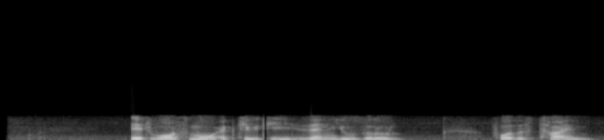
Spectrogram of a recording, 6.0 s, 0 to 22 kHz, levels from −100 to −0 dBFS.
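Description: Speech over a G.711 telephone line, band-limited to roughly 150 Hz to 3.5 kHz, with one instance of packet loss filled with silence between 2.64 and 2.67 s. A single 30 ms stretch drops straight to nothing, which fits one lost packet replaced by silence. On the waveform this is a flat gap with sharp walls. On a spectrogram it appears as a thin blank column.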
